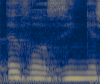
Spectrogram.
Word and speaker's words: avozinha: Se nós pronunciarmos a palavra pausadamente, verificamos que a sílaba tônica é a sílaba zi, a vozinha.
